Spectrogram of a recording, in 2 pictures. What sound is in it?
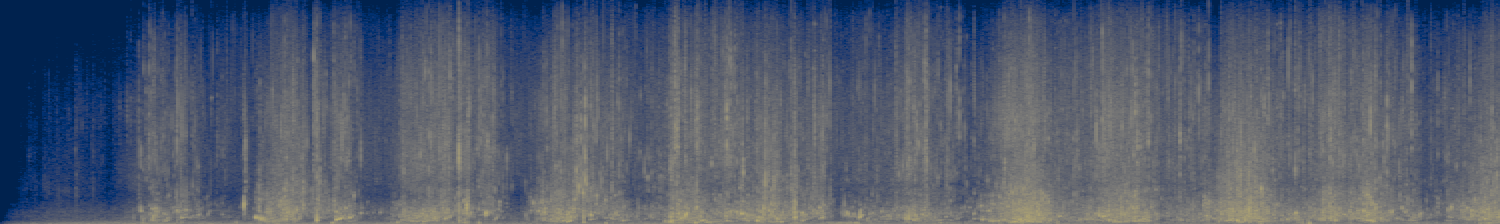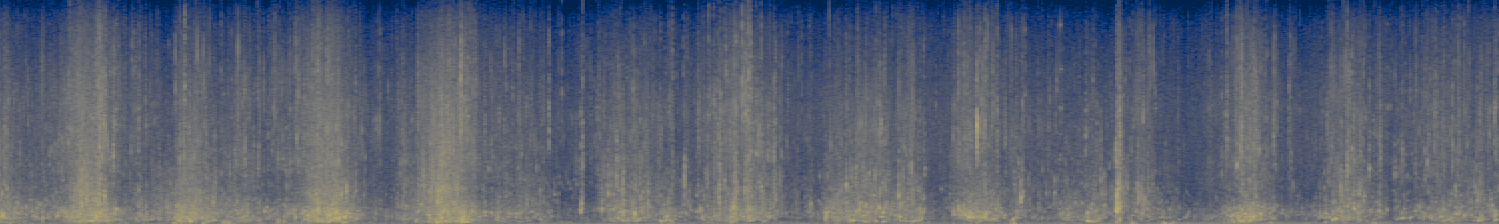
Soundscapes > Nature
A recording of me wading through water knee dip.
recording, Re, ambience, flowing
